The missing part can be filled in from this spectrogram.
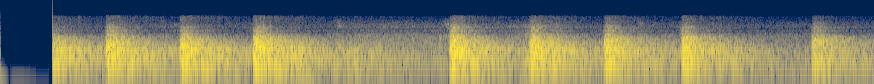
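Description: Heavy irregular thuds roughly every second, each ringing out and fading, carried through the structure; this is pipe repair work banging below.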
